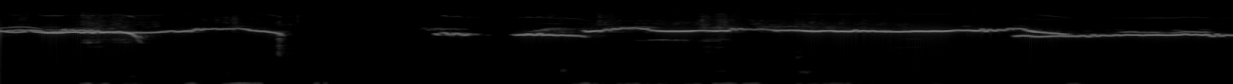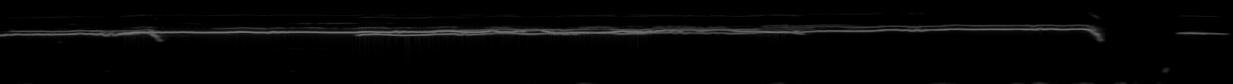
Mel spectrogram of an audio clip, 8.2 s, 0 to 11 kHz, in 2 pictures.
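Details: Two bald eaglets at Harrison Bay, 18 May 2015, cry while a parent brings food to the nest: shrill whistled notes, then a long, slightly wavering high wail lasting several seconds, voices seeming to harmonize.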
